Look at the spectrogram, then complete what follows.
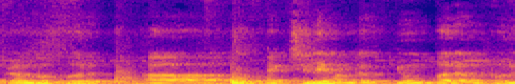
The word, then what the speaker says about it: Brahmapur: ब्रह्मपुर actually हम लोग क्यों बरमपुर इसको बोलते हैं? लेकिन रगारगों में फस गया है वो चीज़ है हमारा। एक्चुअली सिटी का नाम ब्रह्मपुर है। बट बरमपुर बोल ब्रिटिश नाम है।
